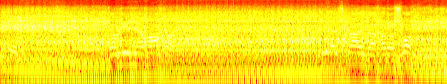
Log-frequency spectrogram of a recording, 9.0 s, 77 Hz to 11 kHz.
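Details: Caterpillar C13 diesel first run after a major overhaul: steady, even idle with deep low rumble, no knocks or misses; fuel pressure 4.3, all normal, healthy.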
